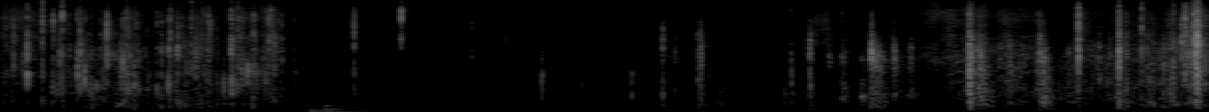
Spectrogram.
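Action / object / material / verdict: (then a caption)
scrape / glossy paper magazine page / coated paper / none. A hand crumples a page of a glossy paper magazine into a wad and turns to the next page. Dense, bright crinkling gives way to a sparse stretch of soft ticks and rustles, then the crackling builds again. The sound is quiet, with almost no low end and very short, dry snaps.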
